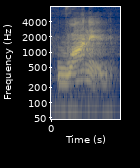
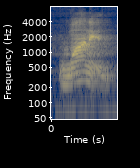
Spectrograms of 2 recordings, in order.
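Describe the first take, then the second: Both takes have the same delivery.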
